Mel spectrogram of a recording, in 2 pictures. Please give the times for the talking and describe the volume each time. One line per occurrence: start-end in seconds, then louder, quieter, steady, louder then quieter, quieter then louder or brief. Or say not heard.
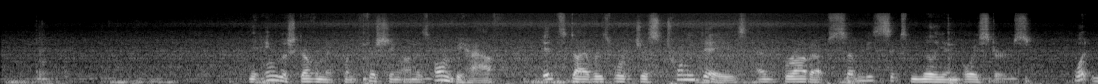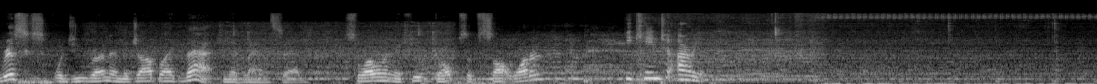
2.5-18.1 steady.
